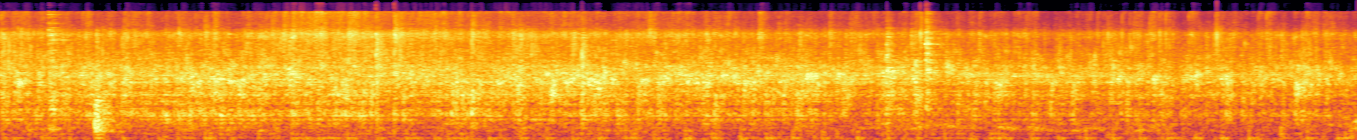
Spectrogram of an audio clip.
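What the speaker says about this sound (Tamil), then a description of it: "பொரிஞ்ச உடனே நம்ம எடுத்து வச்சுருக்க பச்சை மிளகாயை அதில் சேர்த்துக்கணும்" Green chilies and curry leaves crackle and sizzle steadily in hot oil for a village-style dried fish curry, a dense, bright frying hiss holding loud and even throughout with small popping spikes and no talking.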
